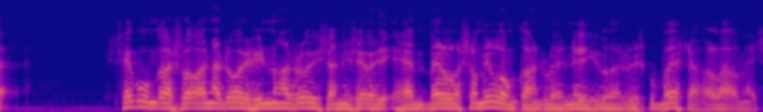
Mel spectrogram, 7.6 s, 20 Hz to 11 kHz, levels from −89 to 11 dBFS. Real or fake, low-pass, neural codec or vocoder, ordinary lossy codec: fake; 9.9 kHz; vocoder, 44.1 kHz, 128 mel bands every 512 samples, BigVGAN v2; none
